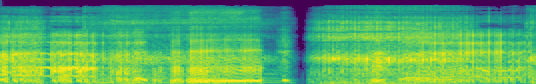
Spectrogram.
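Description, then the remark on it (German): Rough, rattling snore-like noises made by someone imitating snoring through the open mouth with the nose held shut, two loud grunting stretches broken by a brief silent pause. “Kann man schnarchen mit Nase zu?”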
